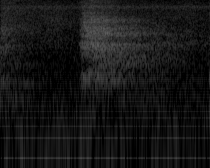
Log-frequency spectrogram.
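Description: A man drawing a faint breath into a close pulpit microphone, about a second in, between spoken sentences.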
